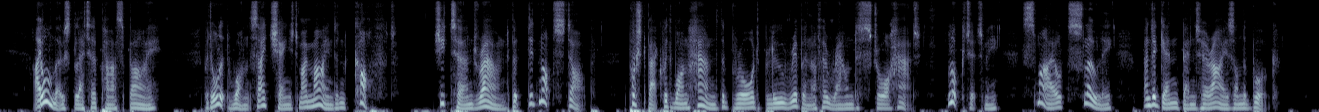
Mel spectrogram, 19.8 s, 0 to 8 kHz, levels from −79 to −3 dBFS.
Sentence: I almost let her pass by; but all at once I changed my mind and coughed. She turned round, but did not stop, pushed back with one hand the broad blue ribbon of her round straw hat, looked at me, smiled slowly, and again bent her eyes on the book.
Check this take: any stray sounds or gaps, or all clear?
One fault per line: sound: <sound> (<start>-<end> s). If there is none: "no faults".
no faults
